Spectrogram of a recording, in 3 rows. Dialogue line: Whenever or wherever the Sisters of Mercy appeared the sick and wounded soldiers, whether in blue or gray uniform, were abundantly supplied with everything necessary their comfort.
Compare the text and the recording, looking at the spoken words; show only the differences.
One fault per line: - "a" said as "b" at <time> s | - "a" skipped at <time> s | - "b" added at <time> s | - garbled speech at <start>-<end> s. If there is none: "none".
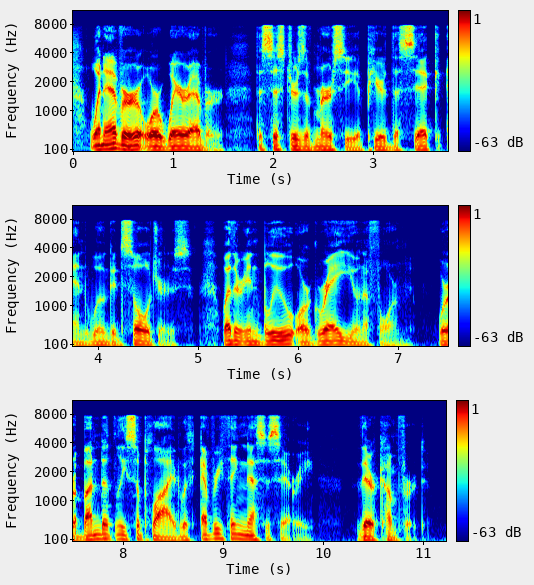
none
